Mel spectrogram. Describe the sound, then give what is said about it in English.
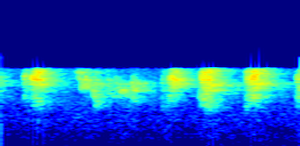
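A pet parakeet, Birdie Bird, in the background of a Skype caller's line chirps and squawks in a rapid series of about six bright, high-pitched calls, moderately loud, with no talking over them. “I'm hearing your parrot back in the parakeet back in the background.”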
